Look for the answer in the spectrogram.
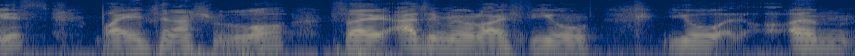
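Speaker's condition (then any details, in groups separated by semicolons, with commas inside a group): Cerebral palsy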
